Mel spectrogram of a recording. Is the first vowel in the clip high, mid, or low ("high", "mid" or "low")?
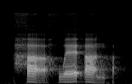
low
